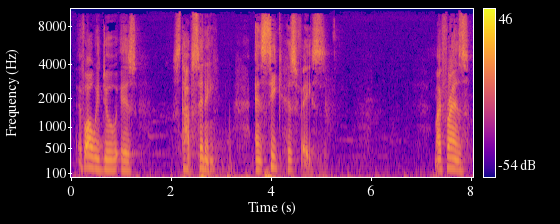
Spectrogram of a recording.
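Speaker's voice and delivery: soft delivery with long, weighty pauses; hushed sermon appeal. Real, not acted. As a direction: gently appeal to the congregation, leaving space between phrases. Hushed appeal after the climax.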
